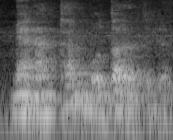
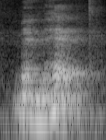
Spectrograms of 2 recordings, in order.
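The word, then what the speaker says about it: Manhattan: 그러니까 맨햇 두 번째 액센트에 있고 턴이란 말은 아예 발음도 안 하고 이런 식으로.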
